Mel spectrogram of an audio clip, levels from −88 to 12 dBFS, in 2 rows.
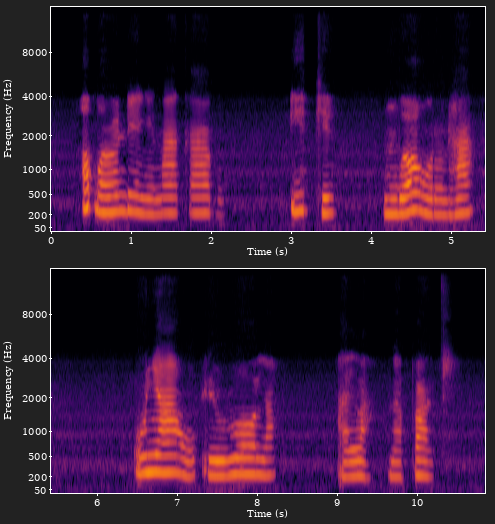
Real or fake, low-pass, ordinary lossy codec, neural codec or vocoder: fake; 14.4 kHz; none; autoencoder, 48 kHz, 32 numbers a frame, DAC-VAE, trained on Japanese speech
